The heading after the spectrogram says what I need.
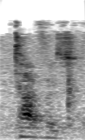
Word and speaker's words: Tattwas: Tattwas. It's a W, but it's pronounced like a V, kind of like in German, how the V's are.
